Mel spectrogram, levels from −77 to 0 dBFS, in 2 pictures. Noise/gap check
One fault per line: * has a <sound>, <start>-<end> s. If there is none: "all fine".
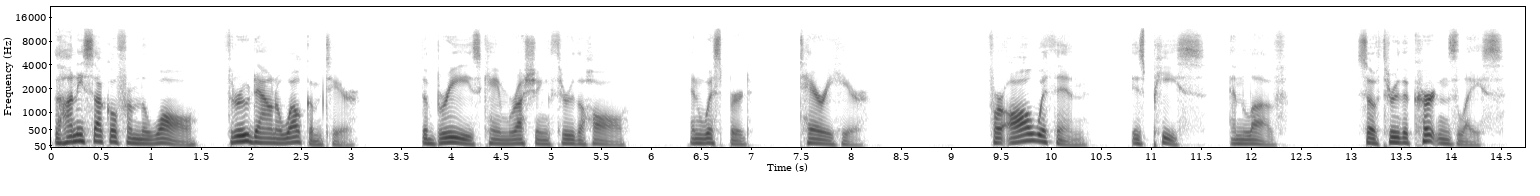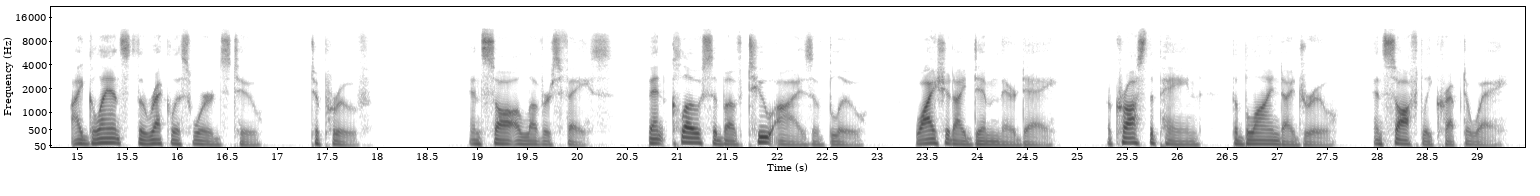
all fine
